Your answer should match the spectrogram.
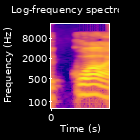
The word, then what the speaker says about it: quoi: क्वा प्रोनाउंसिएशन बिल्कुल bottom slide पे अगर आप देखें तो प्रोनाउंसिएशन है इसका, साउंड्स लाइक क्वा, क्वा, क्वा, साउंड्स लाइक क्वा।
